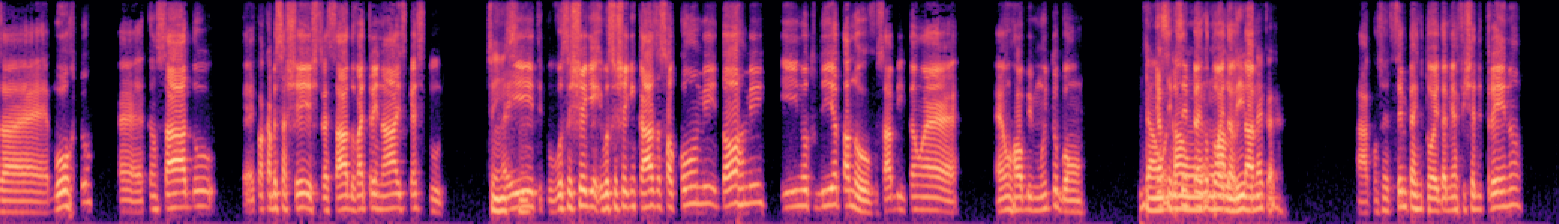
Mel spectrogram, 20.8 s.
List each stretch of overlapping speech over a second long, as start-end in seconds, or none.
15.4-16.9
